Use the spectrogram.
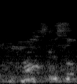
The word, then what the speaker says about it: Pospisil: Well, Pospisil doesn't exactly rhyme with hospital, but that's where he spent a good chunk of time over the last 4 years.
